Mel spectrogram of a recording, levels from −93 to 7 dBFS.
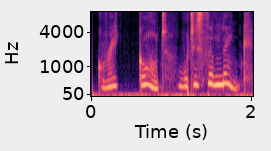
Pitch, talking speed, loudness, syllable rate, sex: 260 Hz, 175 wpm, -14 LUFS, 3.6 syllables/s, female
